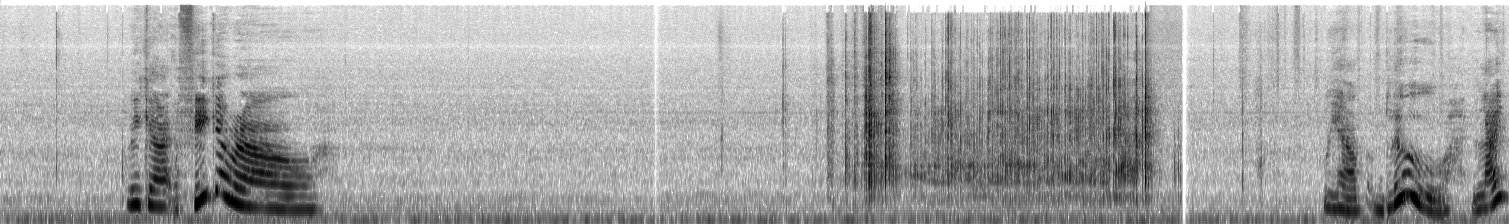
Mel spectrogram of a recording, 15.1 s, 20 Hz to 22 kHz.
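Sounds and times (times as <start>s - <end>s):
plastic clicks: 7.8s - 11.8s
toy gumball machine rattling: 8.2s - 11.8s.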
